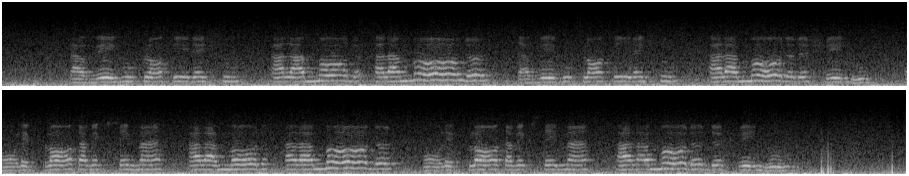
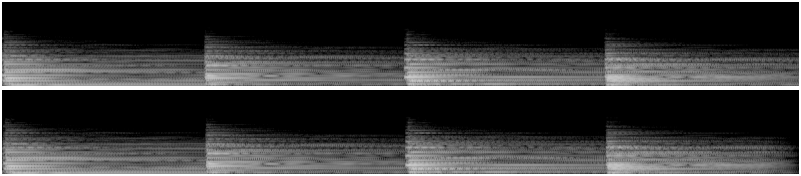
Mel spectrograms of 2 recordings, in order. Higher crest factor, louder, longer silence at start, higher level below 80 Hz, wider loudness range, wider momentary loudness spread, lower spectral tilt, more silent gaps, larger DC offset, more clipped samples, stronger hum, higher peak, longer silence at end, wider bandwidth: about the same, 16 dB vs 20 dB; second, -26 LUFS vs -22 LUFS; about the same, 0 s vs 0 s; first, -28 dBFS vs -34 dBFS; about the same, 2 LU vs 3 LU; second, 8 LU vs 16 LU; about the same, -7.5 dB/octave vs -7.5 dB/octave; neither; neither; neither; neither; about the same, -4 dBFS vs -2 dBFS; about the same, 0 s vs 0.1 s; first, 11 kHz vs 5.4 kHz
